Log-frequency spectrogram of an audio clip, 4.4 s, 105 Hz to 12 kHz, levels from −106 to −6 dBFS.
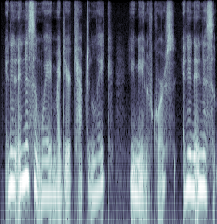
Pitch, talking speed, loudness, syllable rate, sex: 220 Hz, 205 wpm, -17 LUFS, 5.8 syllables/s, female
